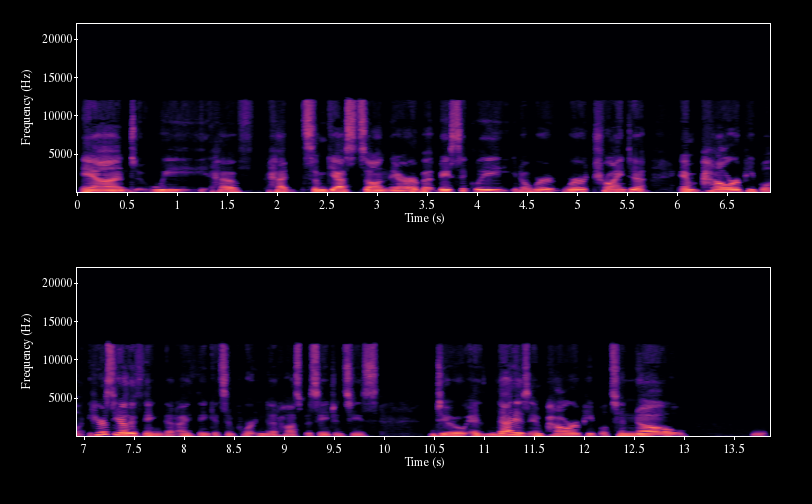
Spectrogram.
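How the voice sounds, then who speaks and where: A woman's voice: on the low side, a little mellow, dry recording. A woman giving earnest, explanatory answers as a guest in a conversational interview. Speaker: podcast guest, hospice nurse and educator.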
